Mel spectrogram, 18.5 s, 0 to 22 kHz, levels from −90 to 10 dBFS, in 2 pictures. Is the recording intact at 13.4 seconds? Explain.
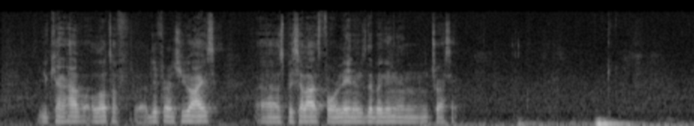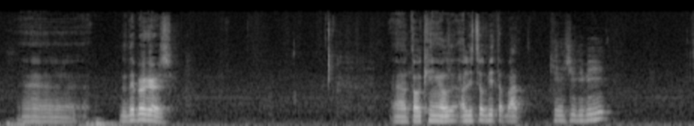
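Yes, at 13.4 seconds the audio plays through cleanly, with no dropout, click, distortion or other fault at that moment.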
